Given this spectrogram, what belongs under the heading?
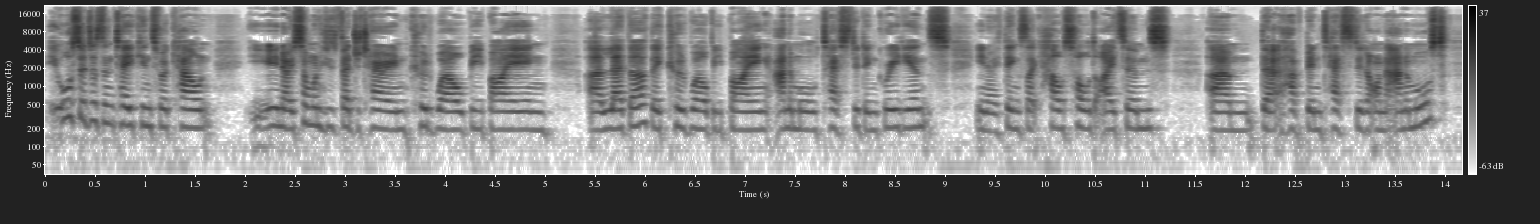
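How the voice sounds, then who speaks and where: A woman with a deep voice for a woman hosts a casual livestream Q&A, reading out viewer comments and answering with lots of fillers and restarts. Her tone is level and her delivery pushed and bright at a normal speed.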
